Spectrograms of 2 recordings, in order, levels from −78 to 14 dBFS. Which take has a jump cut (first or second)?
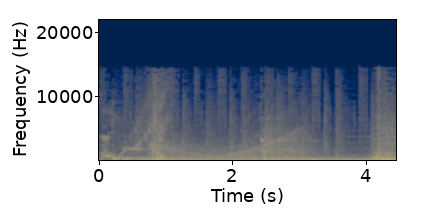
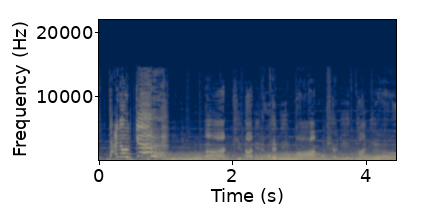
second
